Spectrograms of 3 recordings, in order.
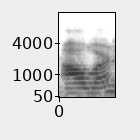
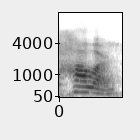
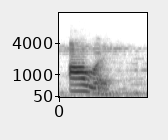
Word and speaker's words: hour: There are 60 minutes in an hour. This is hour. সবাই উচ্চারণ করি। hour, hour, hour. HOUR, অনেকে বলে হাওয়ার। এইচ আছে যে, বাট আমাদের এই ওয়ার্ডটা সাইলেন্ট থাকবে। আওয়ার, আওয়ার, আওয়ার।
